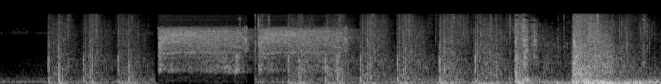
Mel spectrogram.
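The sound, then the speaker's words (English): Gunfire from a Viper gunslinger in the Fallout video game: many sharp, noisy bursts of shots crack one after another, with heavier sustained stretches of fire in between. “there's a Viper gunslinger shooting me from over the hill.”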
